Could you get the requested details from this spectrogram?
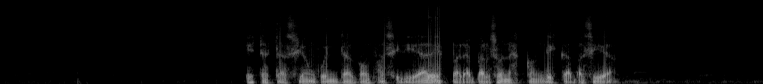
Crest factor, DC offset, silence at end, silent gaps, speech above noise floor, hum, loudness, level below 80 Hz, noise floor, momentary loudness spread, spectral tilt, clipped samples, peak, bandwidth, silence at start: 20 dB; under 0.1%; 1.45 s; none; 44 dB; none; -34 LUFS; -48 dBFS; -77 dBFS; 8 LU; -7.5 dB/octave; under 0.1%; -16 dBFS; 16 kHz; 2.45 s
